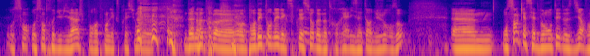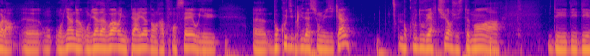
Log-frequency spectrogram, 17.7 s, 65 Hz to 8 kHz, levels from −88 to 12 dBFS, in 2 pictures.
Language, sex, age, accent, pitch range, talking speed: French, male, 30-49, French, 120-150 Hz, 205 wpm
